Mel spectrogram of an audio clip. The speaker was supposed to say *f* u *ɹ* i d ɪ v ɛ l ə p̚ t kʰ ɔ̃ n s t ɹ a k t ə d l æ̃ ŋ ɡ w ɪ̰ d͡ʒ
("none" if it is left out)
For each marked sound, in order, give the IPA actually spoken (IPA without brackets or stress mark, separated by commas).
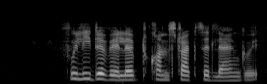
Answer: f, l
